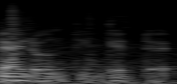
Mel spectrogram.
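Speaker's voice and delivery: a near-silent whisper, trailing off; whispered aside. Real, not acted. Streamer whispering a doubtful aside to chat, hushed. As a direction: drop to a breathy whisper for the aside.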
